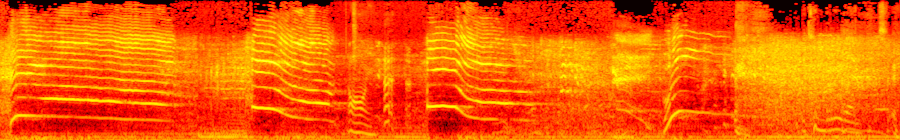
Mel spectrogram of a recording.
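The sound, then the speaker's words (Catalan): A voice lets out a series of long, mournful cat-like howls, each sliding downward in pitch, loud and wavering, over a steady low hum. It is the characteristic howl of the clown Charlie Rivel, his recurring gag. “bueno, el gag recurrent que tenia sempre, no?, aquest udol que fa una mica de pena, no?”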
